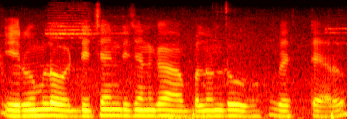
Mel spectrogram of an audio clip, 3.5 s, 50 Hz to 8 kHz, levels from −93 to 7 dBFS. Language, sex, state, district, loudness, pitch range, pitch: Telugu, male, Andhra Pradesh, Sri Satya Sai, -17 LUFS, 135-145 Hz, 140 Hz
